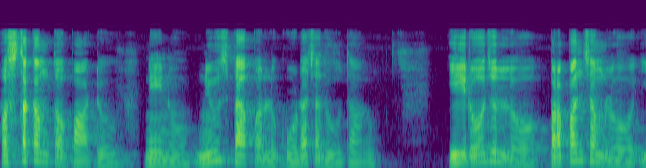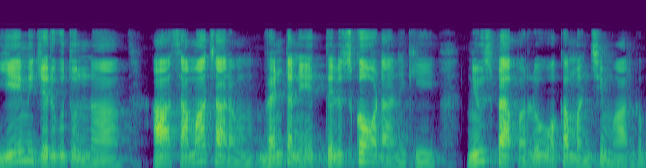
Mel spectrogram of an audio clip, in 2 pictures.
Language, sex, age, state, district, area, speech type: Telugu, male, 18-30, Andhra Pradesh, Sri Balaji, rural, spontaneous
